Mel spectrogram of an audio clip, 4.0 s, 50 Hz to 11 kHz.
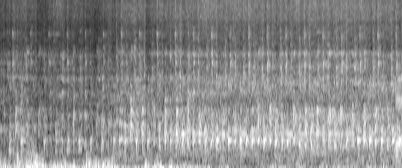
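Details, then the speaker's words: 1996 Oldsmobile Aurora at idle: uneven low knocking and rattling over a rough idle. It goes away when revved and returns at idle; the owner first suspected a loose tensioner but now doubts it, source unknown. "that's the noise i don't understand it's only at idle"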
